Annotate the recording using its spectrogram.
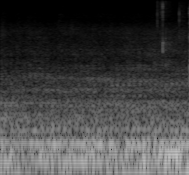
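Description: Steady low rumble, with a single sharp click near the end.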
